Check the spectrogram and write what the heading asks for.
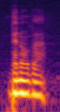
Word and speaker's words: Vinoba: After him, am I saying this right? Vinoba. Vinoba, thank you.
